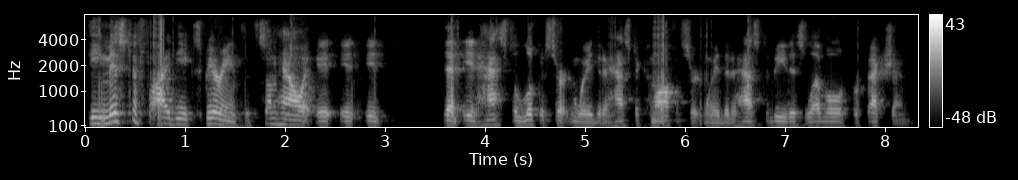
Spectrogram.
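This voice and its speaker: Gravelly, husky man coaching on a call. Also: medium pitch, fairly even intonation, quick pace, lo-fi sound. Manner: earnest, reflective, acts out his own inner voice. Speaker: host and coach. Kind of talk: casual motivational talk on a call.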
